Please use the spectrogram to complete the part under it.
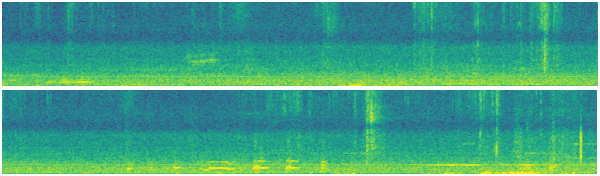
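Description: Chickens cluck softly in the background while people talk nearby, with faint bird calls scattered through the steady outdoor ambience.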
